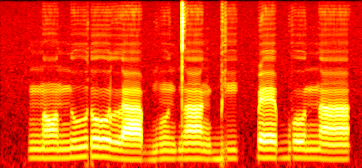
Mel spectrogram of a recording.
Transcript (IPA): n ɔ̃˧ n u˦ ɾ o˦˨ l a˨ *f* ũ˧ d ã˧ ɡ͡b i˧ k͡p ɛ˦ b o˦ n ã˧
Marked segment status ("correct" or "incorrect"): incorrect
